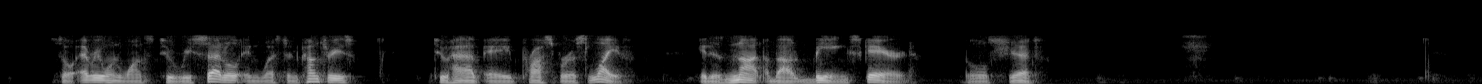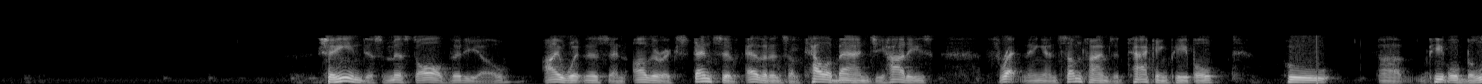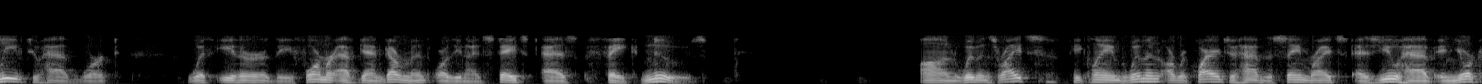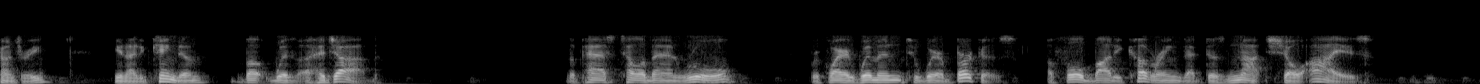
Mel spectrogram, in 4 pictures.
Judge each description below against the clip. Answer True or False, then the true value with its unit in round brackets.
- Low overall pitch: True (95 Hz)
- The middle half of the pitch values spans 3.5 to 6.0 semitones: True (4.1 semitones)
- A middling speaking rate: False (100 wpm)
